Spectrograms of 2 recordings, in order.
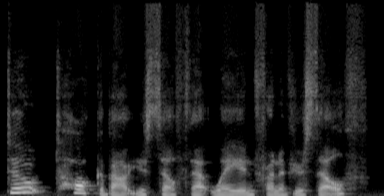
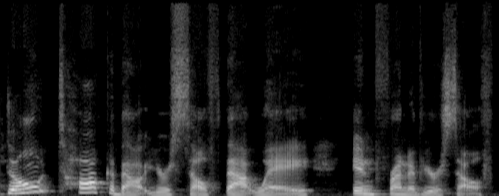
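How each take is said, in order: First: Soft, quiet imitation of a British accent; sweet British accent. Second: Said in the usual way. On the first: Retelling a mentor's advice about ugly self-talk, sweet British accent. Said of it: "in her sweet British accent".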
